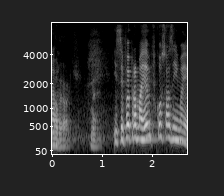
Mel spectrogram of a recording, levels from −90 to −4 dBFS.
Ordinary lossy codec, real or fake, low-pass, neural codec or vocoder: none; real; none; none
